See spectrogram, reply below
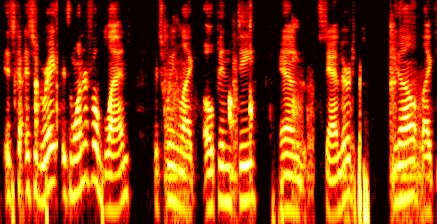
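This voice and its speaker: A man's voice: mid-range voice, noisy background. A man hosting a casual livestream, rambling informally and correcting himself as he talks. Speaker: livestream host and singer-guitarist.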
